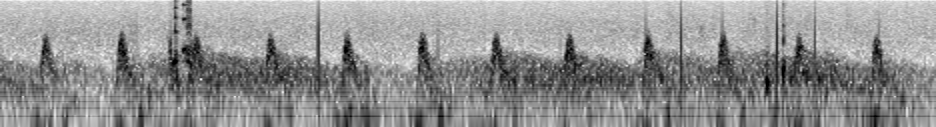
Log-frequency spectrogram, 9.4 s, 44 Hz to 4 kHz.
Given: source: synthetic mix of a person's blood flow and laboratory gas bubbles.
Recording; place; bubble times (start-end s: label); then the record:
Doppler ultrasound of blood flow; subclavian vein
1.67-1.95 s: bubbles
7.63-7.73 s: bubbles
7.81-7.88 s: bubbles
From the record:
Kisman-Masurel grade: 113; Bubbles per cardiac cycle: 1 to 2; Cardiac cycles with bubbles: 1 to 10%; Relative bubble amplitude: loud (0.450 to 0.775); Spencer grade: 1 (occasional bubble signal discernible with the cardiac motion signal, with majority of cardiac periods free of bubbles); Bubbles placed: anywhere in the cardiac cycle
